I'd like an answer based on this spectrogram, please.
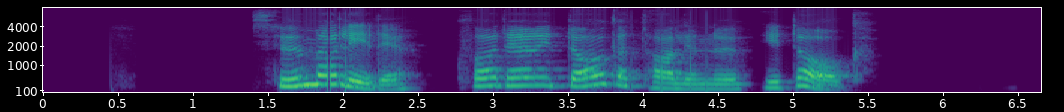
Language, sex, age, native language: Icelandic, female, 60-69, Swedish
